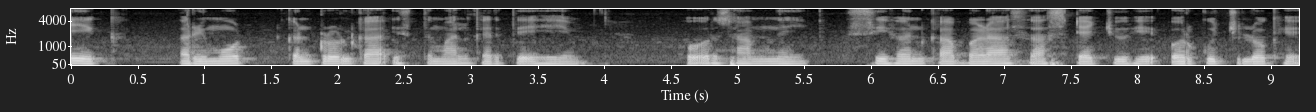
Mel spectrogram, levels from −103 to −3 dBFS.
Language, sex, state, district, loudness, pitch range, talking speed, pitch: Hindi, male, Maharashtra, Dhule, -25 LUFS, 105-115 Hz, 125 wpm, 110 Hz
